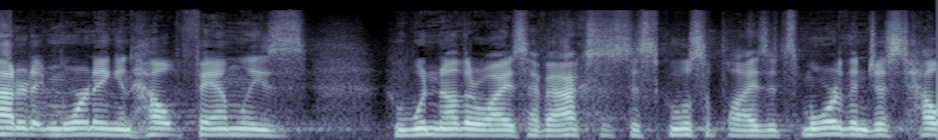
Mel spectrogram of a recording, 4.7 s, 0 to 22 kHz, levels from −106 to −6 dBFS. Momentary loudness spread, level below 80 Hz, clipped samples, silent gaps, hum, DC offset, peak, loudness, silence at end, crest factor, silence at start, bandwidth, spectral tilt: 9 LU; -72 dBFS; under 0.1%; none; none; under 0.1%; -10 dBFS; -28 LUFS; 0 s; 18 dB; 0 s; 15.5 kHz; -5 dB/octave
